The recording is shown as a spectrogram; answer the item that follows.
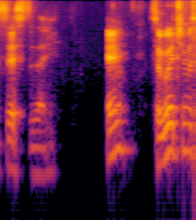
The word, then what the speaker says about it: systole: say diastole and systole it should be pronounced diastole and systole okay so which of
